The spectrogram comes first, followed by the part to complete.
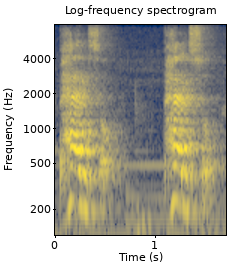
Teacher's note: yes thew sound is on the I because I'm saying pencil you can hear me loud and clearly pronounce the e but when I pronounce the I it's barely there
